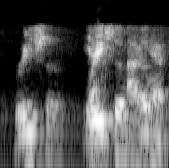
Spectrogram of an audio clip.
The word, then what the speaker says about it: Risa: I can't pronounce hers right. Your mom's name's what? Lisa with the R. Risa?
